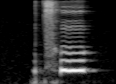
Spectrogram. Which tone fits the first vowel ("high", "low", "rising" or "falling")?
high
